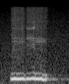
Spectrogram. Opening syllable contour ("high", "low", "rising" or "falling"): falling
